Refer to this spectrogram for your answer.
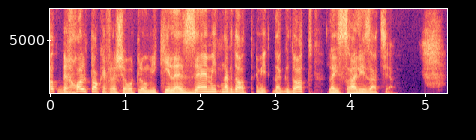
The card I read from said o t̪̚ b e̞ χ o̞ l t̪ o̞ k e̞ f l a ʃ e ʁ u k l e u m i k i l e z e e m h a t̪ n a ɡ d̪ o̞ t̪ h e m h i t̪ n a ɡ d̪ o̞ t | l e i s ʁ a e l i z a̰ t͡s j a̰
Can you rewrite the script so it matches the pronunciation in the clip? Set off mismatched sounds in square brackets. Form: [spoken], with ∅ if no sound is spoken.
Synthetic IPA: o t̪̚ b e̞ χ o̞ l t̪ o̞ k e̞ f l [e] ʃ e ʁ u [t] l e u m i k i l e z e e m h [i] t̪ n a ɡ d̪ o̞ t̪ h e m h i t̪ n a ɡ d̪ o̞ t | l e i s ʁ a e l i z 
